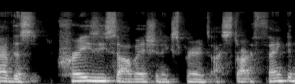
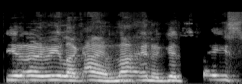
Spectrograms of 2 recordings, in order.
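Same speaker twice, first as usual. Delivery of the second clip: laughing; 6 semitones higher than usual. Real, not acted. Laughing while telling the story.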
